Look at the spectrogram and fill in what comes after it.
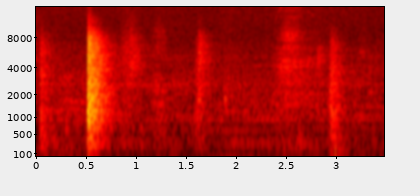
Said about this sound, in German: Meine Kaffeemaschine hat sich gerade gereinigt und schlafen gelegt, ausgeschaltet.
